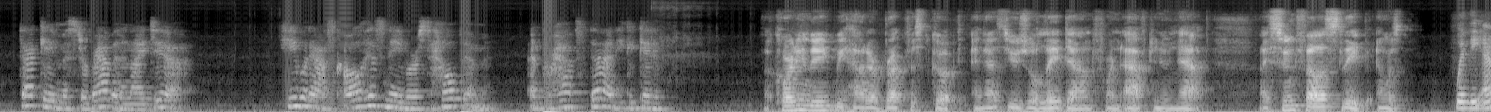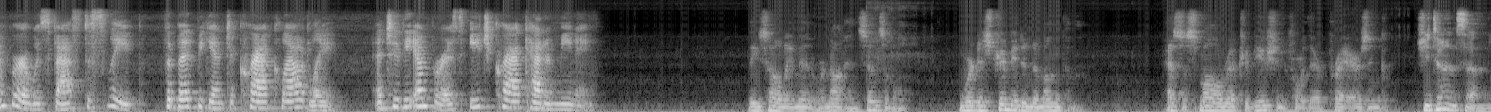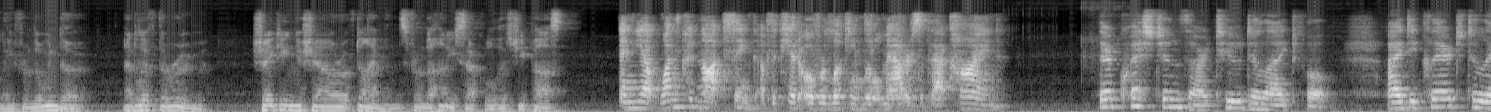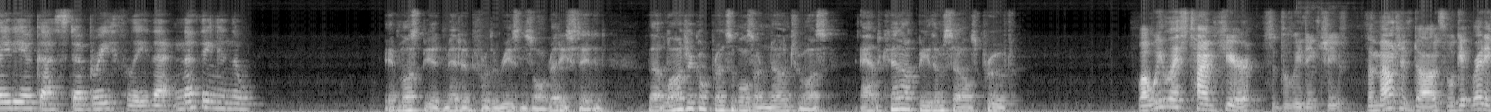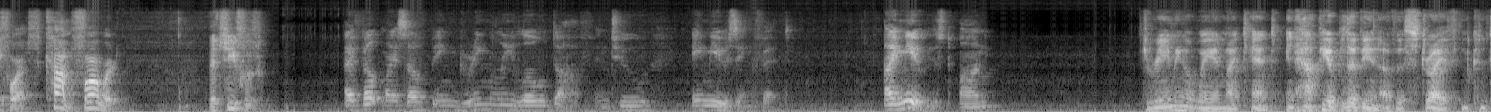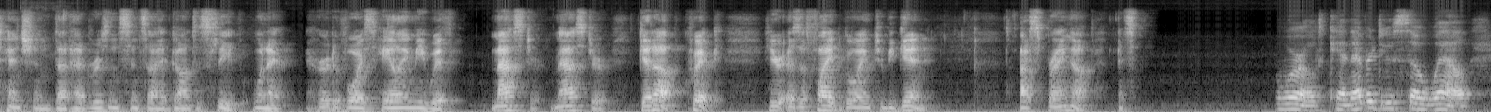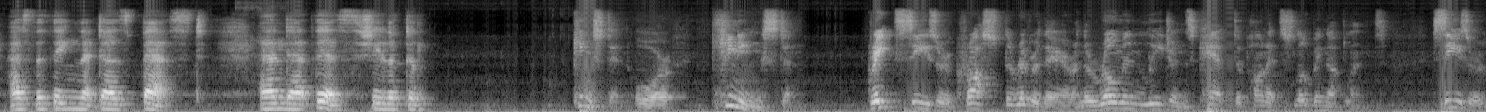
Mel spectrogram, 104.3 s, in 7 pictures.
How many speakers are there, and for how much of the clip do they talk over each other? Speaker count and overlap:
ten, no overlap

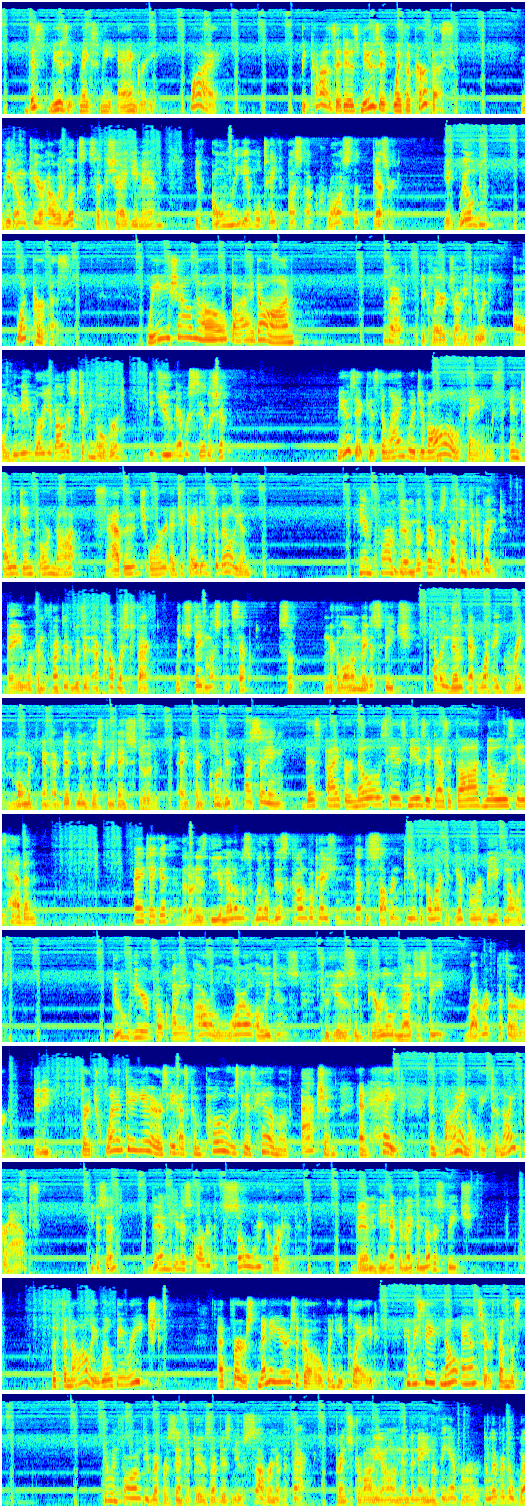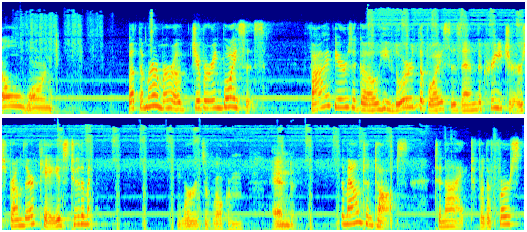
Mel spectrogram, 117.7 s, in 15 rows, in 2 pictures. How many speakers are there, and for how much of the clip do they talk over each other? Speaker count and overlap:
two, no overlap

